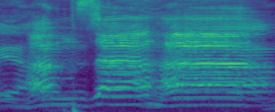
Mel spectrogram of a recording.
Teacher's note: হামজা হলকের শুরু হইতে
